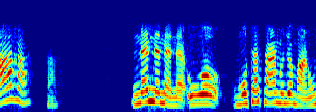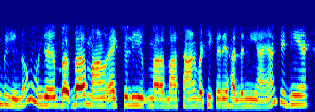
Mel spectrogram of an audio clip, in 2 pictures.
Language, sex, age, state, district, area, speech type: Sindhi, female, 18-30, Uttar Pradesh, Lucknow, urban, conversation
